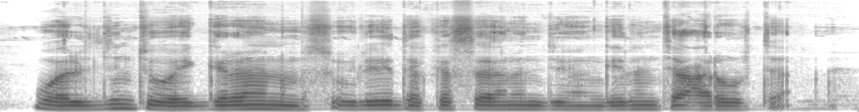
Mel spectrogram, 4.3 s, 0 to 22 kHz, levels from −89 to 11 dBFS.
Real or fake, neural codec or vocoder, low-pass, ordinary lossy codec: real; none; none; none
